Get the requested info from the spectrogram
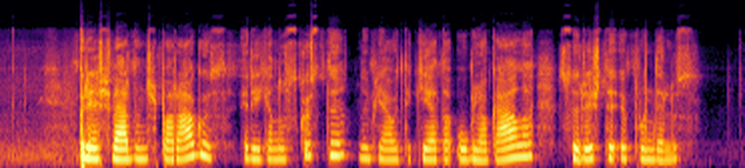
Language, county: Lithuanian, Panevėžys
